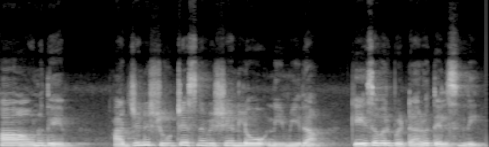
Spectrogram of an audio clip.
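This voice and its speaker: A woman voicing a brisk young male friend. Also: high-pitched, flat delivery, dark tone, natural voice.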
